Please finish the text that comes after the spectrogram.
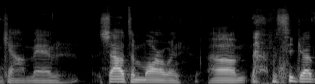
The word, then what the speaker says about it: Merwin: bro oh man I I was calling a mere wind the whole time it's it's marwin I'm over here mispronouncing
